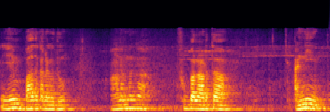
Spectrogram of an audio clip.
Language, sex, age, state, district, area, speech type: Telugu, male, 18-30, Andhra Pradesh, Sri Balaji, rural, spontaneous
